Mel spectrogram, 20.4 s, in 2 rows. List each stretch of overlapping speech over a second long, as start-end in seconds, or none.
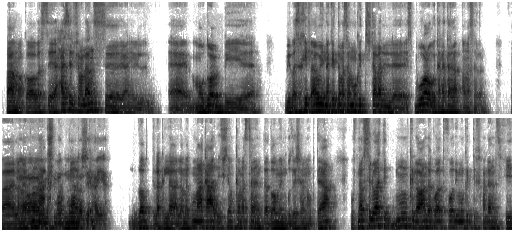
10.5-12.1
